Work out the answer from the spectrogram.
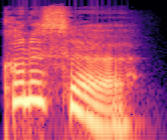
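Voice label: "connoisseur", British English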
